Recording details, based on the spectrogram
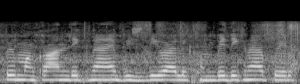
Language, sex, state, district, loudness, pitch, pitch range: Hindi, female, Bihar, Jamui, -12 LUFS, 205 Hz, 205-210 Hz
